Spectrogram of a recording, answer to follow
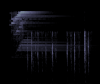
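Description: Edited intro sound effect: a bright sparkling chime, then two quick runs of typing-like clicks at about ten a second.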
